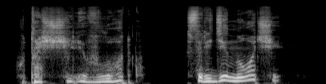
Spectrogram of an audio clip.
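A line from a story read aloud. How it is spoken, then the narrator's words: Young woman's horrified exclamation. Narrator (Russian): в ужасе воскликнула девушка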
